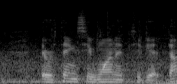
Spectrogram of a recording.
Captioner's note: rain pattering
